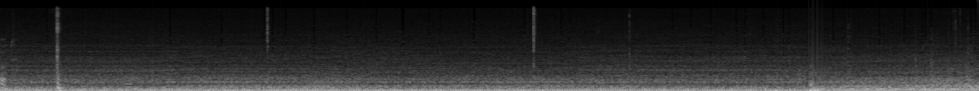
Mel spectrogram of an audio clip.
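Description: Truck's diesel engine running steadily at low speed, heard from inside the cab. There are a few sharp clicks, and a louder thump near the end.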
